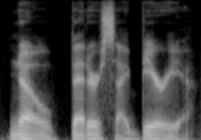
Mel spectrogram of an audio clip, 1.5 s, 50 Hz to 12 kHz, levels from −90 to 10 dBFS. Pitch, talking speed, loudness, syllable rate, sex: 85 Hz, 120 wpm, -19 LUFS, 4.7 syllables/s, male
